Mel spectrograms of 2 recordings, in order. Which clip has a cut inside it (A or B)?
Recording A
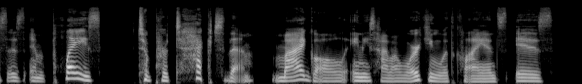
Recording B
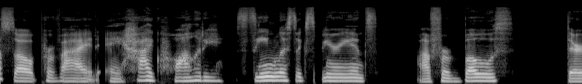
A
